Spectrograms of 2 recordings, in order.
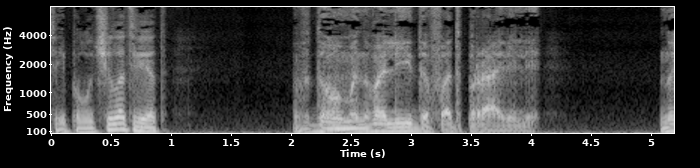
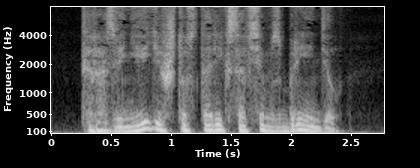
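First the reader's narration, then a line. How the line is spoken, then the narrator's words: Hurried whisper. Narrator (Russian): торопливо прошептала она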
